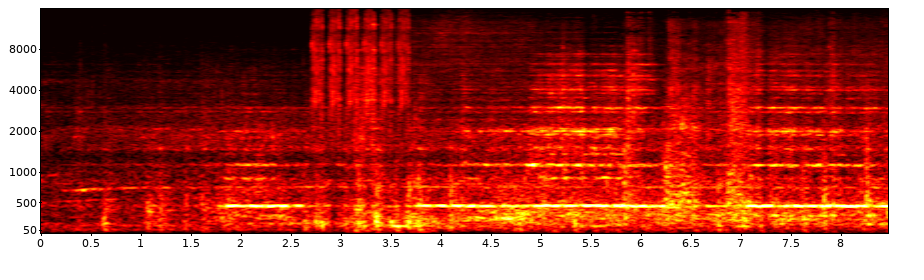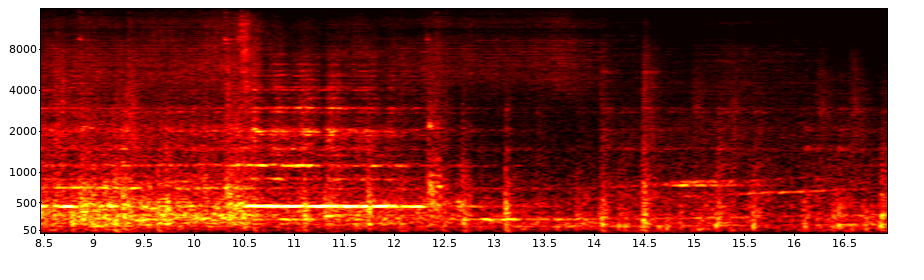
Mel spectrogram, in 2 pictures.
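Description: Hakone Tozan Railway 3000-series 'Allegra' electric railcars pulling away and passing close by. Wheels click over the points about three seconds in, and a steady high whine holds with short breaks for most of the pass before the sound dies away as the train leaves.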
